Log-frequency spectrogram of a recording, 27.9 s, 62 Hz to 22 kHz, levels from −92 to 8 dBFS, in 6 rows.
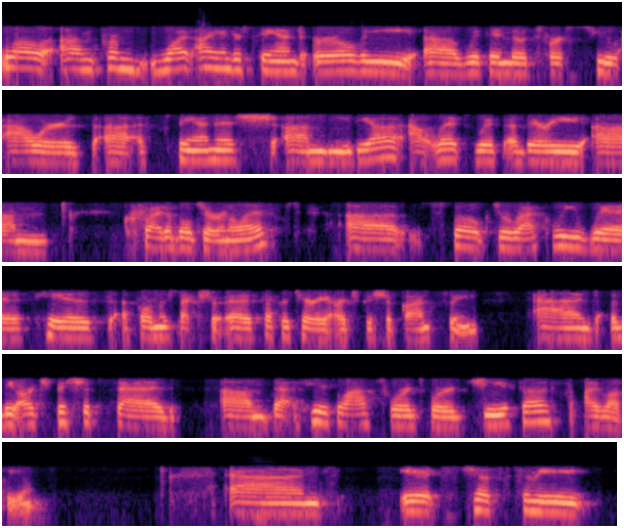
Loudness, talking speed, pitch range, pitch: -16 LUFS, 120 wpm, 150-180 Hz, 160 Hz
